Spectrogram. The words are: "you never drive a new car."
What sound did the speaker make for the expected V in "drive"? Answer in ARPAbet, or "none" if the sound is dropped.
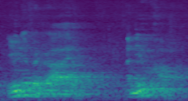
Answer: none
